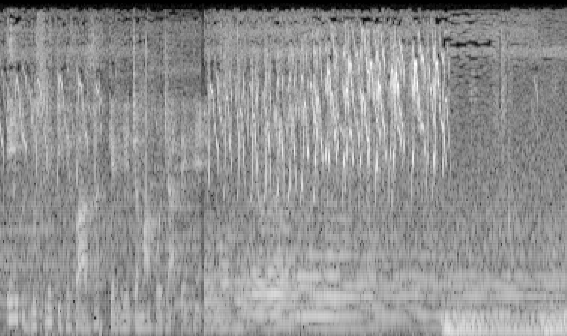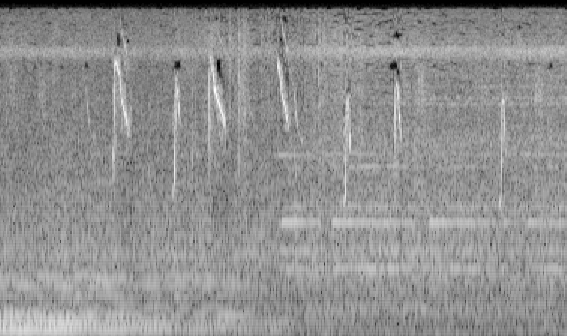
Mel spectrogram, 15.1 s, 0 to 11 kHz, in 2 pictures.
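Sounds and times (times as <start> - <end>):
bird alarm calls warning of a snake: 0.0 - 15.1
speech: 0.1 - 6.1
steady low rumble: 2.7 - 13.4.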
